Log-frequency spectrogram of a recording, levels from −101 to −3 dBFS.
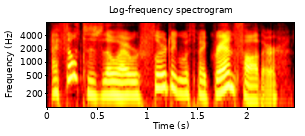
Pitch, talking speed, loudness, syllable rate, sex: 220 Hz, 240 wpm, -20 LUFS, 6.2 syllables/s, female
